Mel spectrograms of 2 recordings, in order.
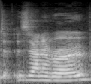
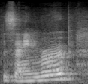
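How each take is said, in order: First: The name is said with three syllables. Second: The name is said with two syllables. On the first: The speaker calls it wrong. "Xanarobe is what we've been saying" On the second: The speaker calls it right. "I'm pretty sure it's pronounced Zanerobe"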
